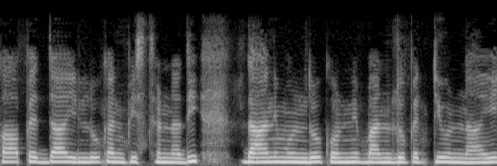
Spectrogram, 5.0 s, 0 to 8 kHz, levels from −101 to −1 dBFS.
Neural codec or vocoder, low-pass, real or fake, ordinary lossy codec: codec, 16 kHz in and 24 kHz out, 1 kbps, XY-Tokenizer; 7.2 kHz; fake; none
